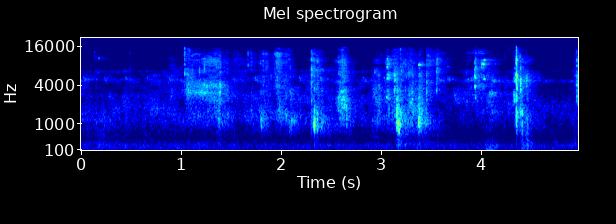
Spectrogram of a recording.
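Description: Small monkeys shuffle and rustle over dry leaves close by.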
